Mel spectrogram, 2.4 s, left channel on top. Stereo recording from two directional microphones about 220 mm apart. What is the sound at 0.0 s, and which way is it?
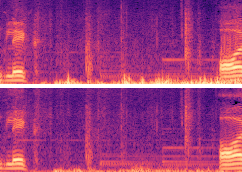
Speech, 45° right (ahead or behind).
